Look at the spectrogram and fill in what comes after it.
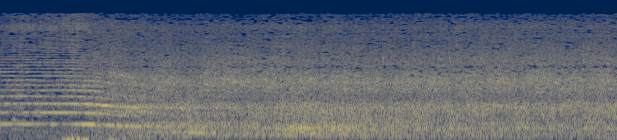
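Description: Gatimaan Express running through a station at speed. The electric locomotive's horn sounds and drops in pitch as the engine passes about a second in. Then comes a steady loud rush of wind and wheel noise as the coaches go by.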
